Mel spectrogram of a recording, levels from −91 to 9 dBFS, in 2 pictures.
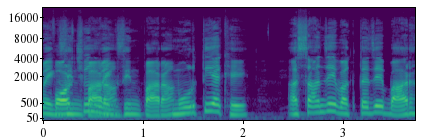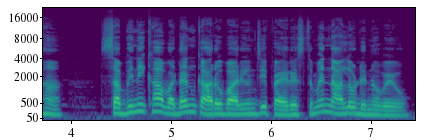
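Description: A doubled audio track runs from the opening until 1.34 s, just before "मूर्तिअ खे": a second full-band copy of the speech trails about half a second behind at roughly equal loudness, likely a slower capture path mixed in, and it cuts off abruptly, leaving no decay.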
